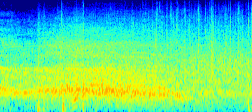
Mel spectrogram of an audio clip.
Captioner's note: crowd exclaims; crowd claps and cheers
